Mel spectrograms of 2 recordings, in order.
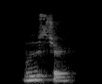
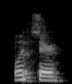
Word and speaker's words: Worcester: Worcester. I keep saying it wrong. Worcester. – Worcester.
